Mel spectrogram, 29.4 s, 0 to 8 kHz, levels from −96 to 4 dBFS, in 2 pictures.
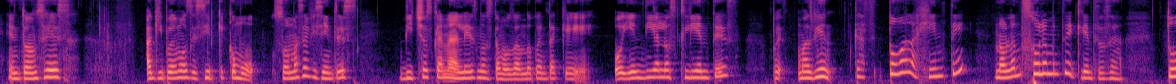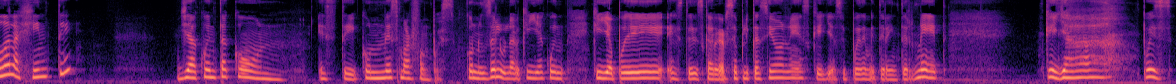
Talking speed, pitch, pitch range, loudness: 135 wpm, 225 Hz, 205-255 Hz, -23 LUFS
